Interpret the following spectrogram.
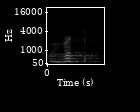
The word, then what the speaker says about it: wrecked: voice then comes record w w is silent here so tell it as wrecked means destroyed very very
